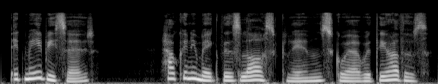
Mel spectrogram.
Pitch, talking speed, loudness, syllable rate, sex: 185 Hz, 205 wpm, -14 LUFS, 4.9 syllables/s, female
